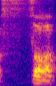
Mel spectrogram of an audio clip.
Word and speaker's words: pho: That's how you pronounce it? The I thought it was PHO? pho, yeah. Yeah, no, it's pho. That's how I prefer.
